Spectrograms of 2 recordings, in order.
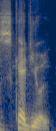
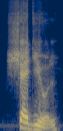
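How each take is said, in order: First: It is said with an American pronunciation. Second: It is said with an English pronunciation.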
